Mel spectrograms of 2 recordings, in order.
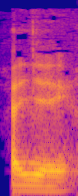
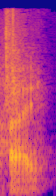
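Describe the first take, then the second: First: The word is pronounced like 'Chaye'. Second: The word is pronounced like 'Chai'. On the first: The speaker calls it right. "it's Chaye" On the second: The speaker calls it wrong. "not Chai"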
